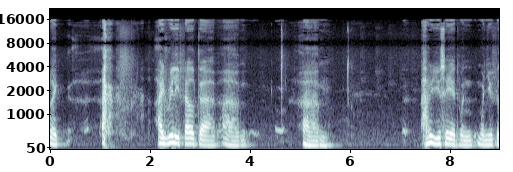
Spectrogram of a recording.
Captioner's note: chuckles wryly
